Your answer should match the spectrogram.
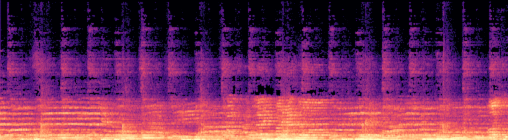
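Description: Women's choir singing a hymn together in unison through microphones and a PA, with voices holding long notes over a low accompaniment whose notes change every second or two.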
